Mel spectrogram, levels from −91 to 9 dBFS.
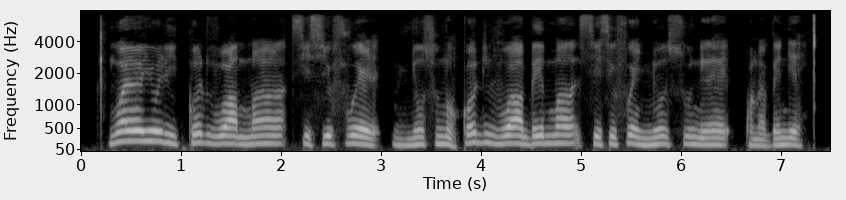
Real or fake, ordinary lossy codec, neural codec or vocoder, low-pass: fake; MP3, 48 kbps; codec, 16 kHz, 2 kbps, FreqCodec, larger model; 7.2 kHz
